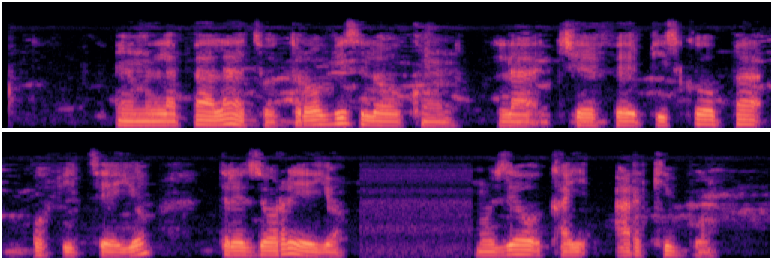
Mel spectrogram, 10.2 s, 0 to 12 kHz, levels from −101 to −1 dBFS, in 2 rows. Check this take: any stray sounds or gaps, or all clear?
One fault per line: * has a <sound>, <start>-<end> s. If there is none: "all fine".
all fine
